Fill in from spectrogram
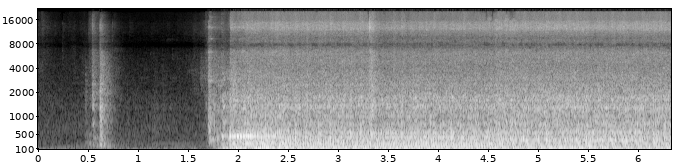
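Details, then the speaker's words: Toro snowblower sitting about a year, winterized with Sta-Bil, warm restart without starting fluid: quiet, then a quick catch and a steady, even idle; normal restart. "Let's see if it starts back up. No starting fluid."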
